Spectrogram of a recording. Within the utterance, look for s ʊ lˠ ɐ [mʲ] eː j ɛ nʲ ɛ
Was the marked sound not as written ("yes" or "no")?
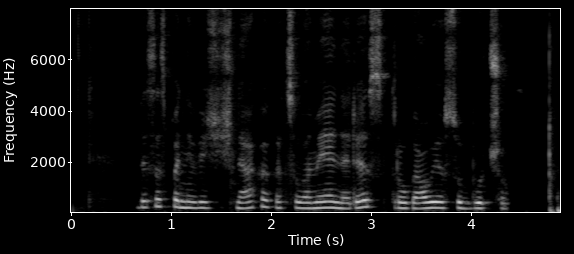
no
